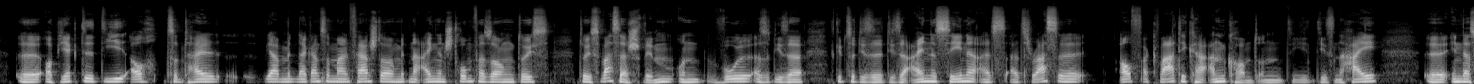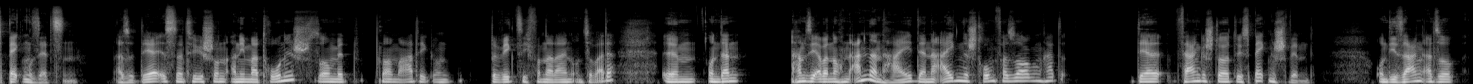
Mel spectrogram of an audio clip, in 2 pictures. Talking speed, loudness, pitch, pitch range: 175 wpm, -19 LUFS, 125 Hz, 115-130 Hz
